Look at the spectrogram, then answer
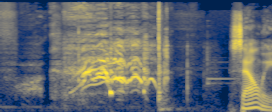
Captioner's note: laughs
